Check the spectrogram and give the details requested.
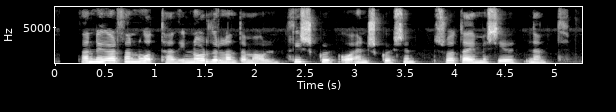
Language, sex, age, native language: Icelandic, female, 40-49, Icelandic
